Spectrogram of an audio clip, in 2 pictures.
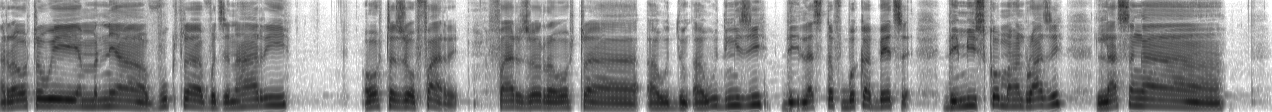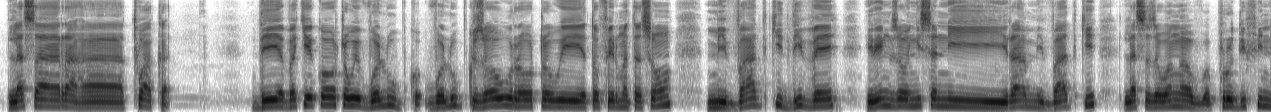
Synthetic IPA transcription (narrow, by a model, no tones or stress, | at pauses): raoɦaʈ͡ʂəweamiineəvuki̥ʈ͡ʂəvuad͡zanɦaɾi | oɦaʈ͡ʂəzofaɾifaɾizowraoɦaʈ͡ʂəaud̪iaud̪iɲizid̪elasə̥t̪afubuakabet͡səd̪emisi̥komaɦaɳɖ͡ʐwazilasaŋə | lasəɾaɦat̪uakə | d̪eavakekʲoɦaʈ͡ʂəwevualubukʲəvualubukʲuzowraoɦaʈ͡ʂəweat̪ofeɾimɑ̃nt̪asjɔ̃mivad̪ikʲid̪ive | iɾeŋizawaŋisaniraɦəmivad̪i̥kʲi | lasəzawaŋəprod̪ifini̥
